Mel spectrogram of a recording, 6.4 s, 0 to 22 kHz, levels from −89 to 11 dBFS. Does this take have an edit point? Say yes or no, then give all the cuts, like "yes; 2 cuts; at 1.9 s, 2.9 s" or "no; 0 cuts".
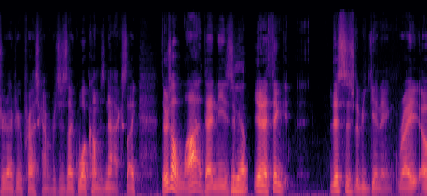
yes; 2 cuts; at 3.7 s, 5.3 s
